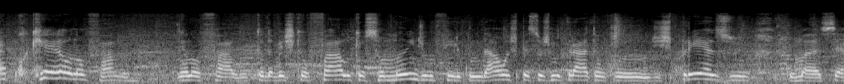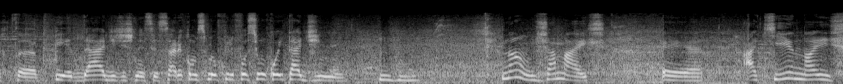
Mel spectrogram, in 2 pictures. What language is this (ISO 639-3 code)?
por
